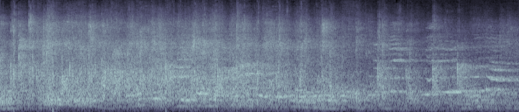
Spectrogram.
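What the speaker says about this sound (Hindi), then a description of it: "तालियां बजाते रहिए" Audience applause at a Hindi astrology talk on stage, a continuous wash of clapping from a crowd that holds steady throughout with slight dips.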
